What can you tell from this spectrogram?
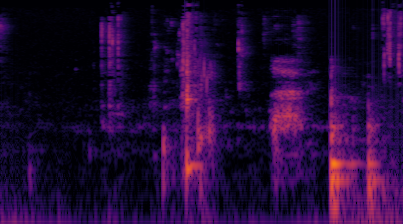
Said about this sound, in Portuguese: Peraí, deixa eu tomar água aqui.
